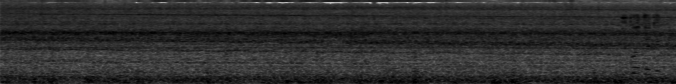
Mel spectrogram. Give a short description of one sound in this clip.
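A train carriage rumbles steadily along the tracks.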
